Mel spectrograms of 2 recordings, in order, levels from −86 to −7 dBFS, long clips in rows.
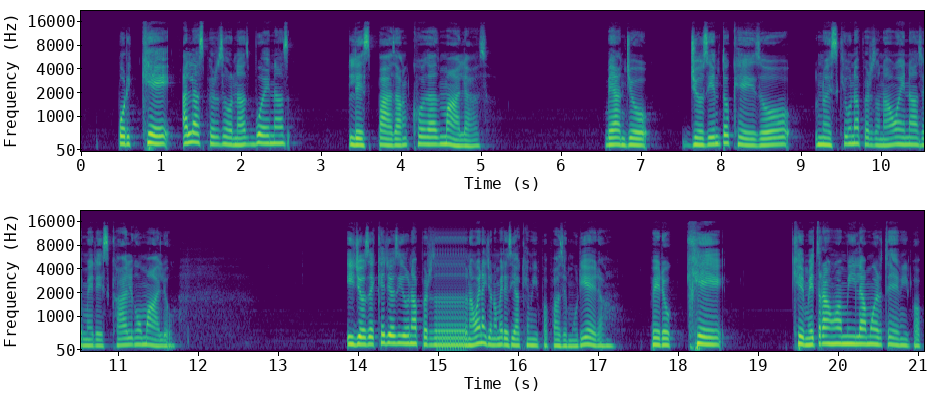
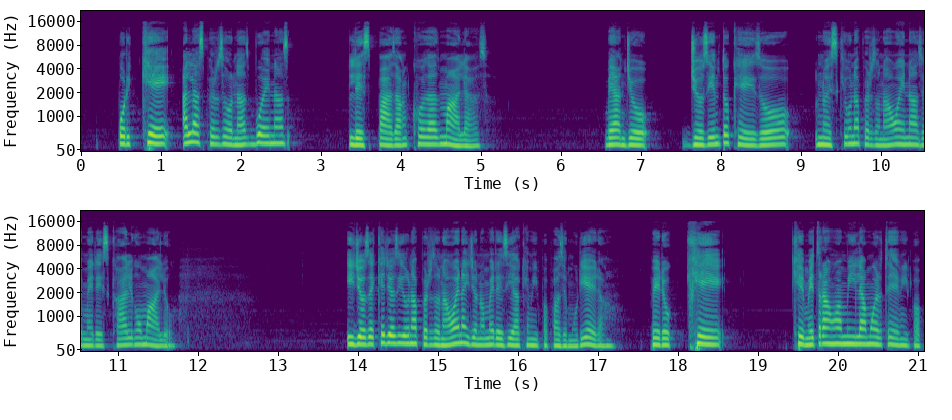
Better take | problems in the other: second | audio freezing; at 15 s

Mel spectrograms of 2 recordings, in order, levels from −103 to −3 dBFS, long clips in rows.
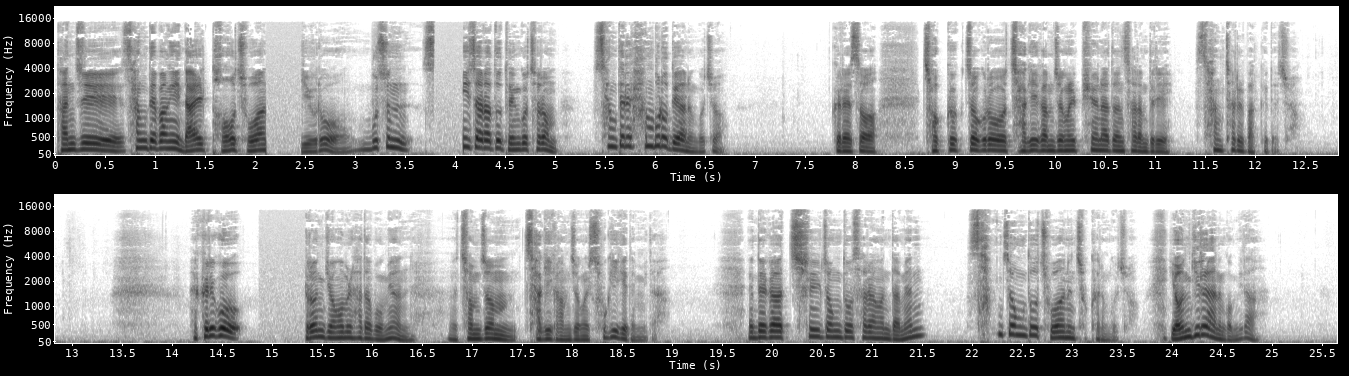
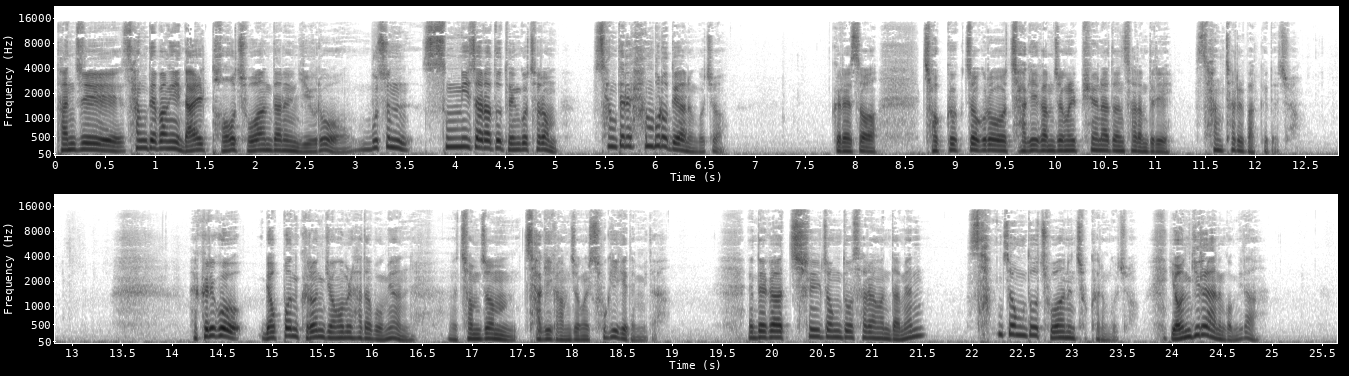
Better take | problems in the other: second | audio cutting out; at 2 s, at 4 s and at 15 s

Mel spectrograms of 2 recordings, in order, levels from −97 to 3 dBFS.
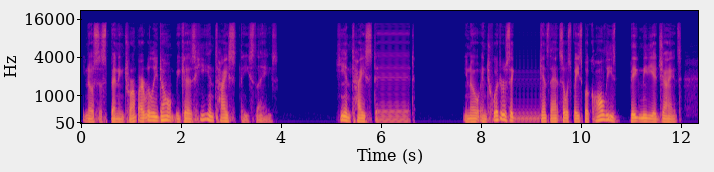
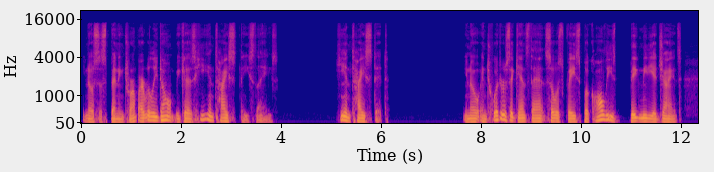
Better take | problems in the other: second | audio freezing; at 6 s for 0.5 s and at 8.5 s

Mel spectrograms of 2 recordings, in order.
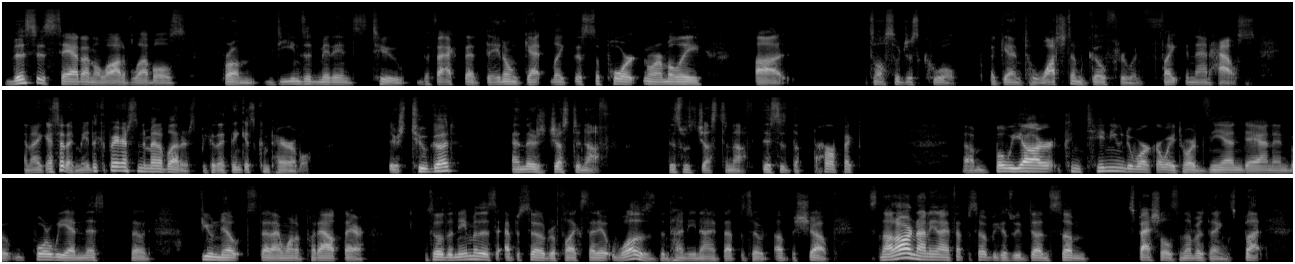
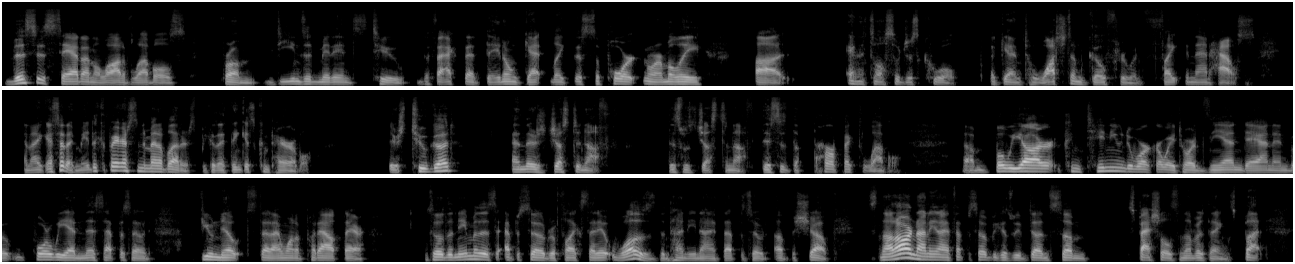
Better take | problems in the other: second | audio cutting out; at 8.5 s, at 22 s and at 27 s

